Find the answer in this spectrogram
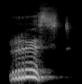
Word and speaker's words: wrist: When W comes before R, it usually becomes silent. For example, right. W R I T E. We will not pronounce this at right. We'll pronounce this as write. Write your name or wrist. It's never wrist. Write wrist. You only get to hear the R sound and W does not make any difference.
